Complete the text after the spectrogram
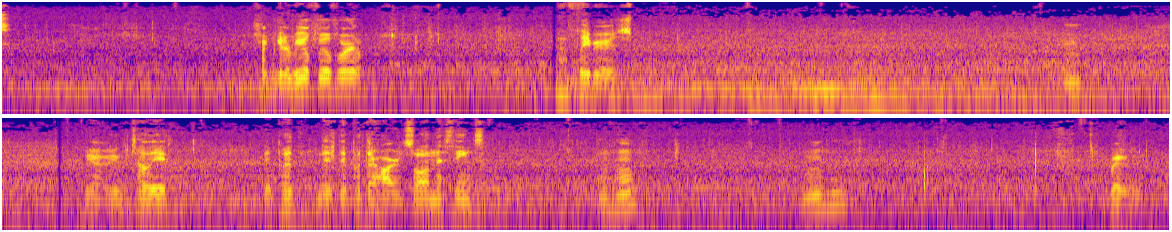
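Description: A young man chews food with his mouth full.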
